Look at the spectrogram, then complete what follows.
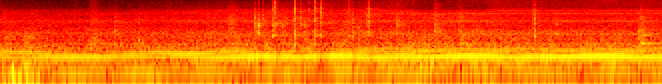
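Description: Steady mechanical hum of kitchen equipment, with scattered light clicks and clinks from about two seconds in as a spoon and a small frying pan with a little oil are handled on a gas range.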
